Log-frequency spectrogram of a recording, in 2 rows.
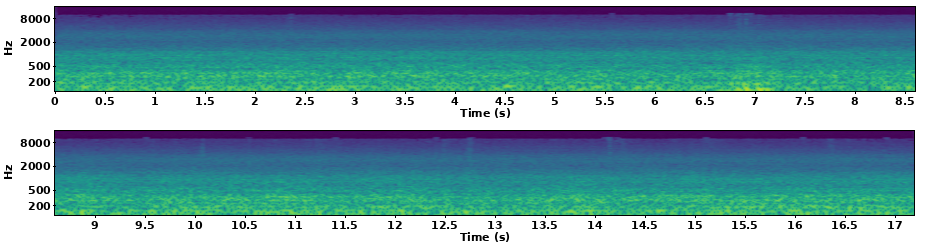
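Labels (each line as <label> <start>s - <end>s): A car is being driven with the windows closed, producing a muted, low-frequency hum of the engine and road noise. 0.0s - 17.2s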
